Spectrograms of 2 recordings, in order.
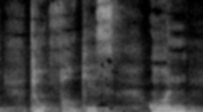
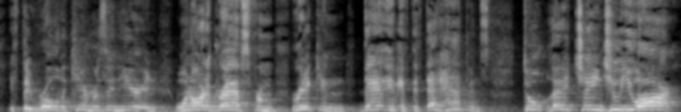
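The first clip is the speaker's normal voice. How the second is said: louder and higher into a full preaching shout; building shout; 8 semitones higher, 14 dB louder than usual. Real, not acted. Preacher exhorting the congregation, building to a shout. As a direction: ramp up till you're shouting the warning.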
